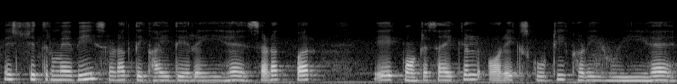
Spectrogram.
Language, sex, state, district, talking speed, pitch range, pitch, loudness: Hindi, female, Rajasthan, Jaipur, 170 wpm, 180-210 Hz, 190 Hz, -20 LUFS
